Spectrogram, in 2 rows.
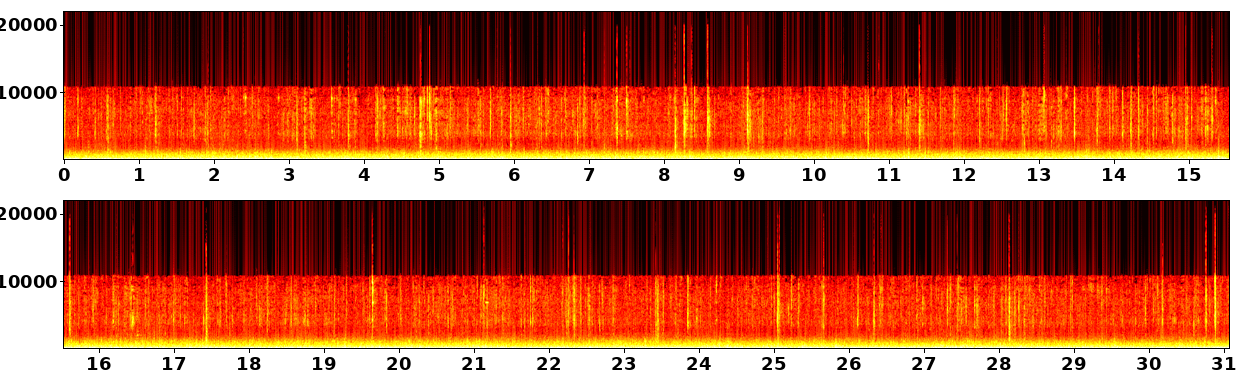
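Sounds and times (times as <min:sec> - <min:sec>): fire crackles and pops: 0:00.0 - 0:31.0
fireplace fire rumbling: 0:00.0 - 0:31.0.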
